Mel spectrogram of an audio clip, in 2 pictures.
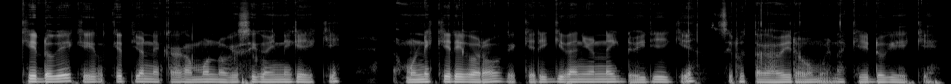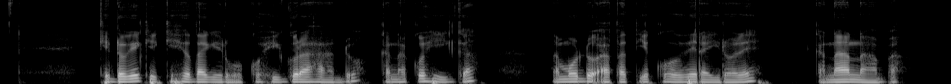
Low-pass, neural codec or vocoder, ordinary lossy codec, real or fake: none; none; none; real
